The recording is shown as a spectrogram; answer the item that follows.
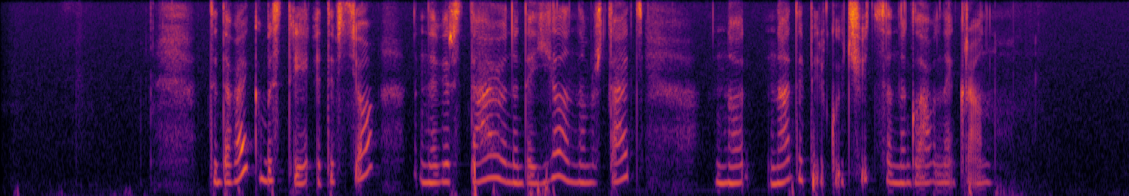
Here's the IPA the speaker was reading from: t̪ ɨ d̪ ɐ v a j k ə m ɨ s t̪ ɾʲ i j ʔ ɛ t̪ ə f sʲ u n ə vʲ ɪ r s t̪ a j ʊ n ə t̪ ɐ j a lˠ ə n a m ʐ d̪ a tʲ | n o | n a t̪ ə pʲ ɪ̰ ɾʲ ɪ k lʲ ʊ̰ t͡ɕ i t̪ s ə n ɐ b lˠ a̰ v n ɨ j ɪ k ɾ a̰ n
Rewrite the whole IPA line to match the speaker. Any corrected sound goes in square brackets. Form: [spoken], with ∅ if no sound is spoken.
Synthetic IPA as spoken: t̪ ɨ d̪ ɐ v a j k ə [b] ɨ s t̪ ɾʲ [e] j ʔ ɛ t̪ ə f sʲ [o] n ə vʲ ɪ r s t̪ a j ʊ n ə [d̪] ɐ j [e] lˠ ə n a m ʐ d̪ a tʲ | n o | n a [d̪] ə pʲ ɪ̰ ɾʲ ɪ k lʲ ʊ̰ t͡ɕ i t̪ s ə n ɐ [ɡ] lˠ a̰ v n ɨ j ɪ k ɾ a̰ n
